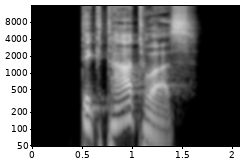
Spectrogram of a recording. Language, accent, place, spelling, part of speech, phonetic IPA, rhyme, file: German, Germany, Berlin, Diktators, noun, [dɪkˈtaːtoːɐ̯s], -aːtoːɐ̯s, De-Diktators.ogg
- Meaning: genitive singular of Diktator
